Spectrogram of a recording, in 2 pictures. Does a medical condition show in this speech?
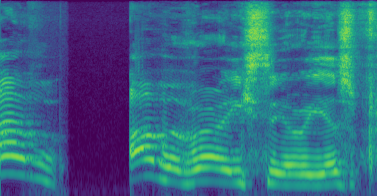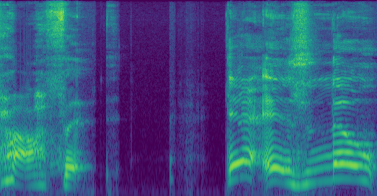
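Yes: cerebral palsy; several unnoticed strokes.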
